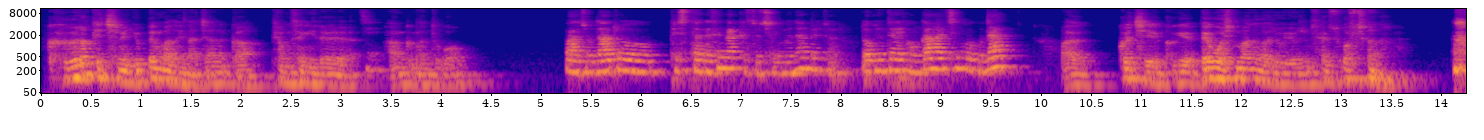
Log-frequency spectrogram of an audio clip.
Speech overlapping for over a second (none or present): none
